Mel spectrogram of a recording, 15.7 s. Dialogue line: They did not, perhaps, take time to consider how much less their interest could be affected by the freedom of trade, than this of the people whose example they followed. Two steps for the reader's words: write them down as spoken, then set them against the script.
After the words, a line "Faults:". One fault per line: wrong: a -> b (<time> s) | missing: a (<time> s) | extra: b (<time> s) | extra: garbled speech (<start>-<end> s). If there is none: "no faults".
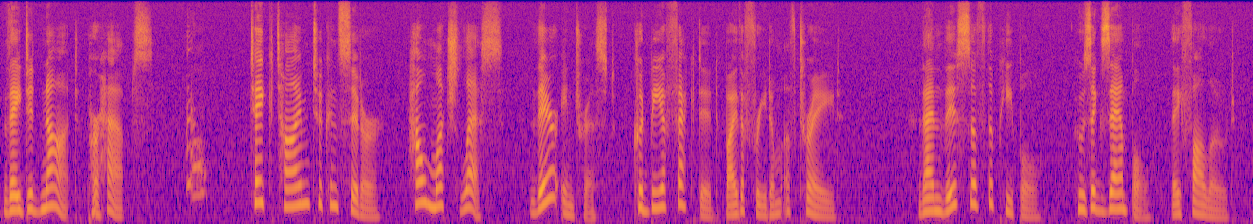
They did not, perhaps, take time to consider how much less their interest could be affected by the freedom of trade, than this of the people whose example they followed.
Faults:
no faults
